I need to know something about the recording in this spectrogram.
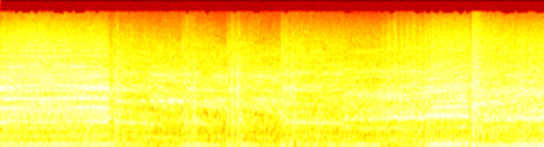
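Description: A racing car engine roars at high revs, its pitch dropping and climbing.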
